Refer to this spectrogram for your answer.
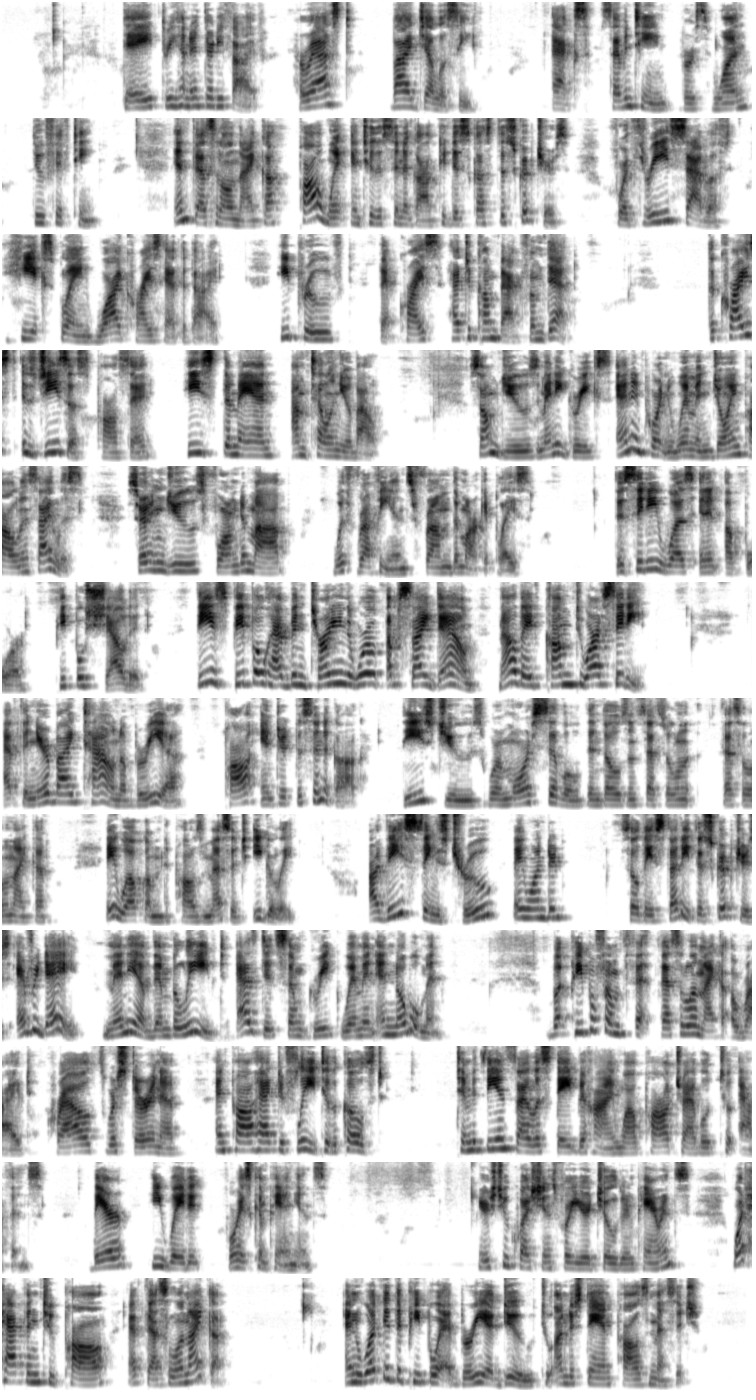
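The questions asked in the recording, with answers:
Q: What happened to Paul at Thessalonica?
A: Jealous Jews formed a mob and the city was in an uproar against him

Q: And what did the people at Berea do to understand Paul's message?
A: They studied the scriptures every day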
